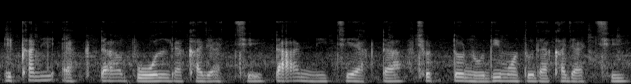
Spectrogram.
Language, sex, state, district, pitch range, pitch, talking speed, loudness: Bengali, male, West Bengal, Jhargram, 150-170 Hz, 155 Hz, 125 wpm, -24 LUFS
